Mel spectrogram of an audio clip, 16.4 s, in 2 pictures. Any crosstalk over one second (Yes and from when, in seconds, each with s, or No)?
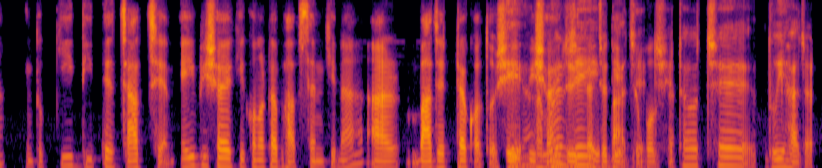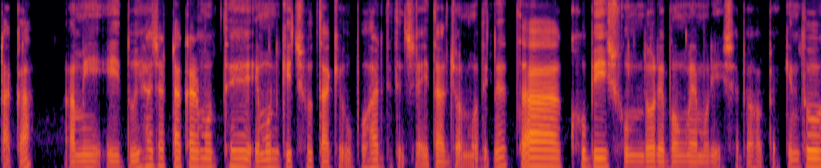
Yes, from 5.1 s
